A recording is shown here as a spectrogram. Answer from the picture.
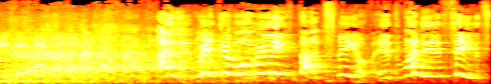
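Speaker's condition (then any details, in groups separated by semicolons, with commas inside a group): Athetoid cerebral palsy; with myotonia and ataxia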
